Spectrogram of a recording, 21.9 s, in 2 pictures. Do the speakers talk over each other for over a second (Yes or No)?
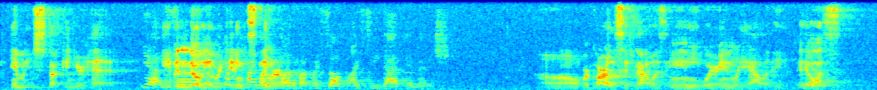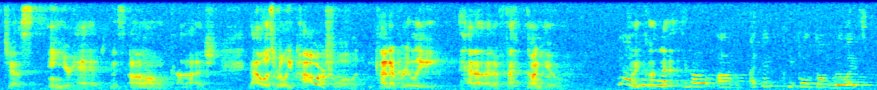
Yes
